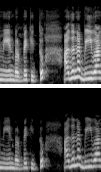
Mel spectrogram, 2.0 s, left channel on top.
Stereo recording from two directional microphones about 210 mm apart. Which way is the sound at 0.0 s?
15° left (ahead or behind).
